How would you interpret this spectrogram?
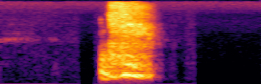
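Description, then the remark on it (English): A single short, sharp sneeze bursts out, lasting about a third of a second amid otherwise quiet surroundings. “Bless you.”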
